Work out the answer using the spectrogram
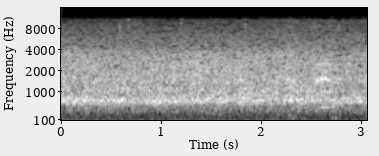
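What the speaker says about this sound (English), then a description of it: "These fans are going absolutely nuts." Roaring home crowd noise in an NCAA football video game, a dense, steady wall of cheering fans filling a loud stadium without a break.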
